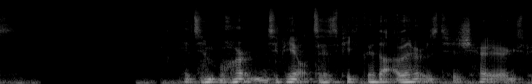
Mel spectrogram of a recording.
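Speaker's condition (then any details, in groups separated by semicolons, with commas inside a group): Dystonia; deep brain stimulation freed speech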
